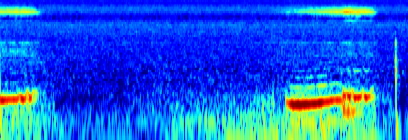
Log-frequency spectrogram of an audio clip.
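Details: Cat snoring loudly: a low, buzzing, slightly tonal rattle with quiet breathing between snores.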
